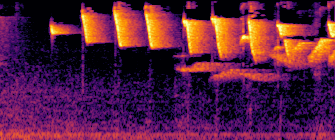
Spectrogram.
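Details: Singing saffron finch giving loud, high notes that drop sharply in pitch, repeated about three times a second, with a thinner, lower buzzy trill joining partway through the phrase.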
